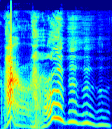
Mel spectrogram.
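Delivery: loud playful rawr growl; hammed-up grumpy roar; mock growl. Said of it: "this day I was like".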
